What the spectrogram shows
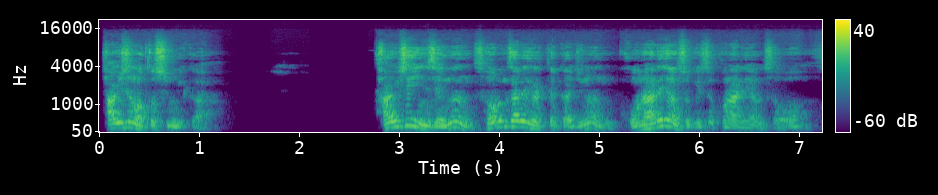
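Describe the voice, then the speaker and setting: A man's voice: mid-range voice, sing-song, brisk. Emphatic male pastor in a roomy church. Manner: emphatic preaching with dramatic quoted voices and sudden drops to soft. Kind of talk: sermon. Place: church sanctuary. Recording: roomy church sanctuary sound.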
